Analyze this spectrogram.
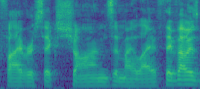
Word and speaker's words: Sean: It's purely based on how they say my I just say Shawn.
